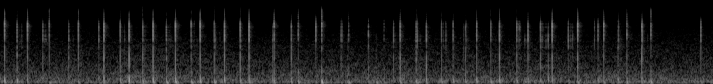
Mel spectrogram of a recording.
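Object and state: Plastic comb teeth flicked.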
